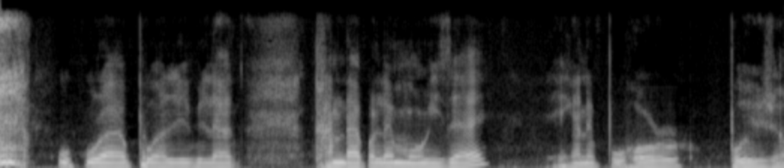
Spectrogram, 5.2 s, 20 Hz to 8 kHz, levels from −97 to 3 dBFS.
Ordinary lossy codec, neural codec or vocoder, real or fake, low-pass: none; codec, 16 kHz, 8 kbps, FunCodec, trained on LibriTTS, 25 frames a second; fake; 7.2 kHz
